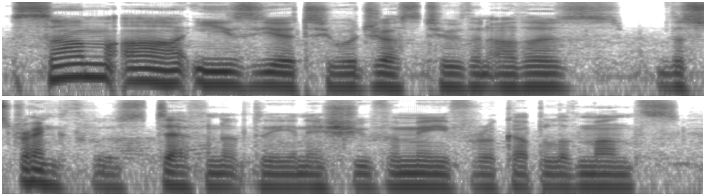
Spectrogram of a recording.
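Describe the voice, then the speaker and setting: A man's voice: fairly low pitch, moderate pace, slight background noise, natural voice. A man voicing a male vampire intake officer in an audio roleplay, matter-of-fact and wry as he walks through the paperwork.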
